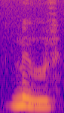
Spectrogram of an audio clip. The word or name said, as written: move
